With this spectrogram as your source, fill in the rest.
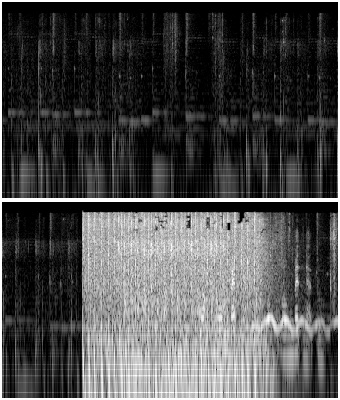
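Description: Rapid automatic gunfire from a shooter video game, a burst of dense, loud rattling shots after a stretch of softer scattered in-game sounds, ending with a brief electronic warble.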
